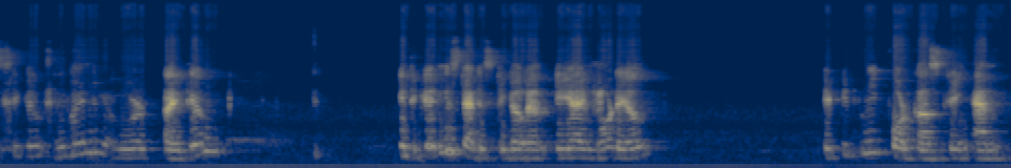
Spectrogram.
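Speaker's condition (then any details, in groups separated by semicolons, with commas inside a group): No condition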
